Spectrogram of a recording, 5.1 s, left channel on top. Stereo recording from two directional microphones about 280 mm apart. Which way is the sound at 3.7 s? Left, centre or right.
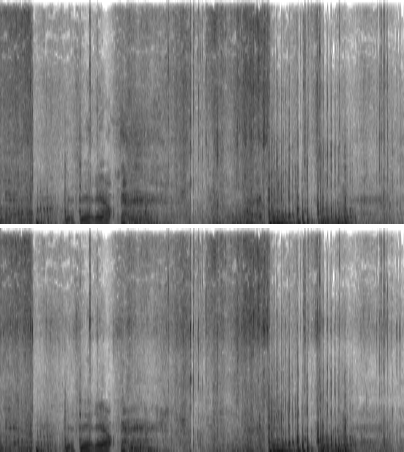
Right.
